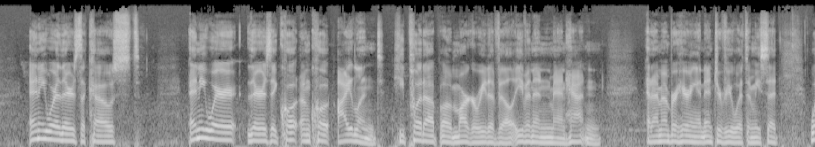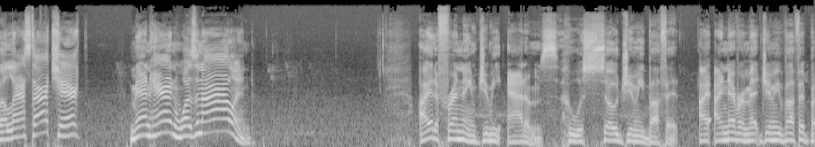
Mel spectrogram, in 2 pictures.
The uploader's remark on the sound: podcasts live from Café Anyway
